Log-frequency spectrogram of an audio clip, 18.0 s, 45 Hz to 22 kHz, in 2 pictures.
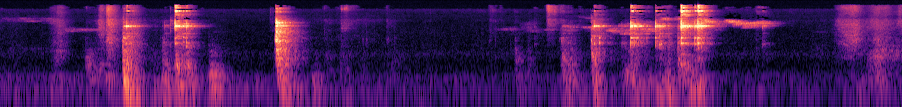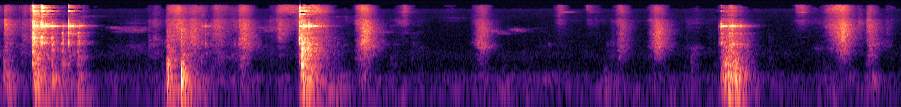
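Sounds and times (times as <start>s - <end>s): metal clanks and knocks: 1.1s - 3.2s, 5.6s - 7.2s, 9.1s - 10.0s, 16.2s - 16.7s.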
